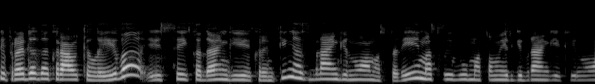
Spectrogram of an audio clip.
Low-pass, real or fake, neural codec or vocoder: 7.2 kHz; fake; codec, 44.1 kHz, 7.8 kbps, Pupu-Codec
